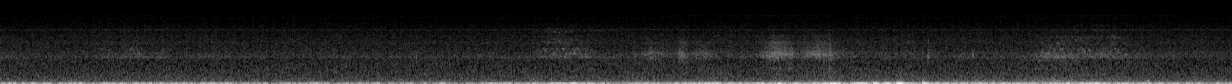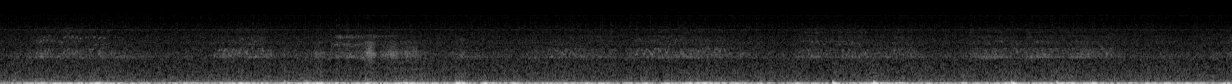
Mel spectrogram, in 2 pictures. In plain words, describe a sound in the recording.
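Wind rumbles and buffets across the microphone outdoors.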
